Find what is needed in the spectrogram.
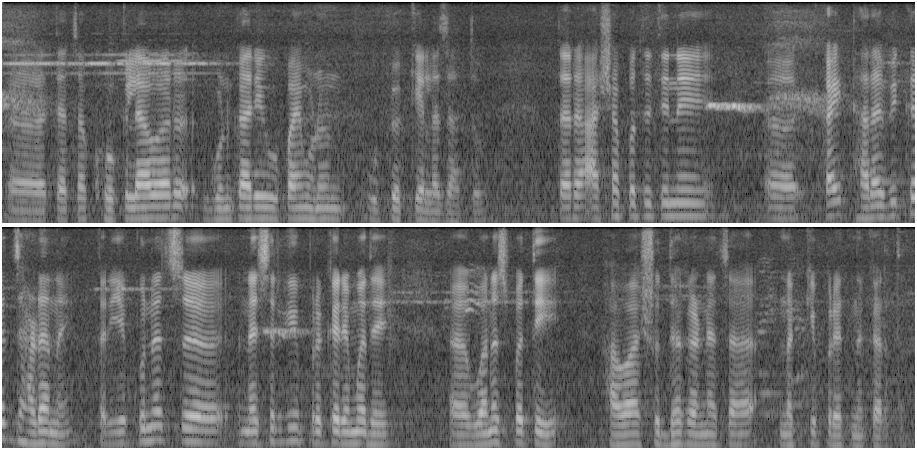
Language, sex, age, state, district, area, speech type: Marathi, male, 45-60, Maharashtra, Thane, rural, spontaneous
